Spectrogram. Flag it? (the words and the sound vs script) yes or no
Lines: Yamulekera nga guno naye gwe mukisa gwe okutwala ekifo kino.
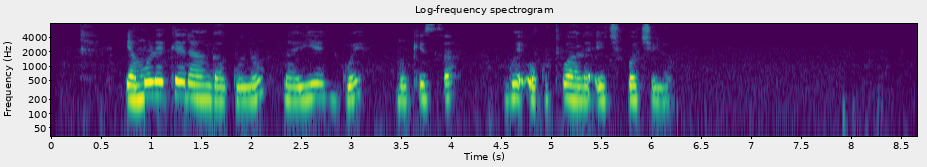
no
